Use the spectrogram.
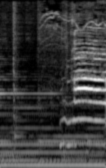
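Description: A single drawn-out cat meow, close and clear, with a tonal, slightly rising cry that swells toward the end. No one speaks over it.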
